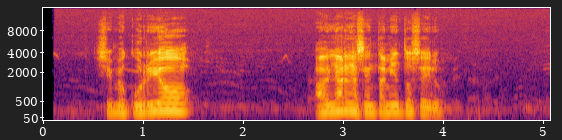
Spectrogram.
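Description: A man speaks loudly and with animation through a microphone and loudspeakers outdoors.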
